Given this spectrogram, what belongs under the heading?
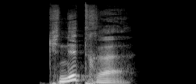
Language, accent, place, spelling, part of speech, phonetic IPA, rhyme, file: German, Germany, Berlin, knittre, verb, [ˈknɪtʁə], -ɪtʁə, De-knittre.ogg
- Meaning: inflection of knittern: 1. first-person singular present 2. first/third-person singular subjunctive I 3. singular imperative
